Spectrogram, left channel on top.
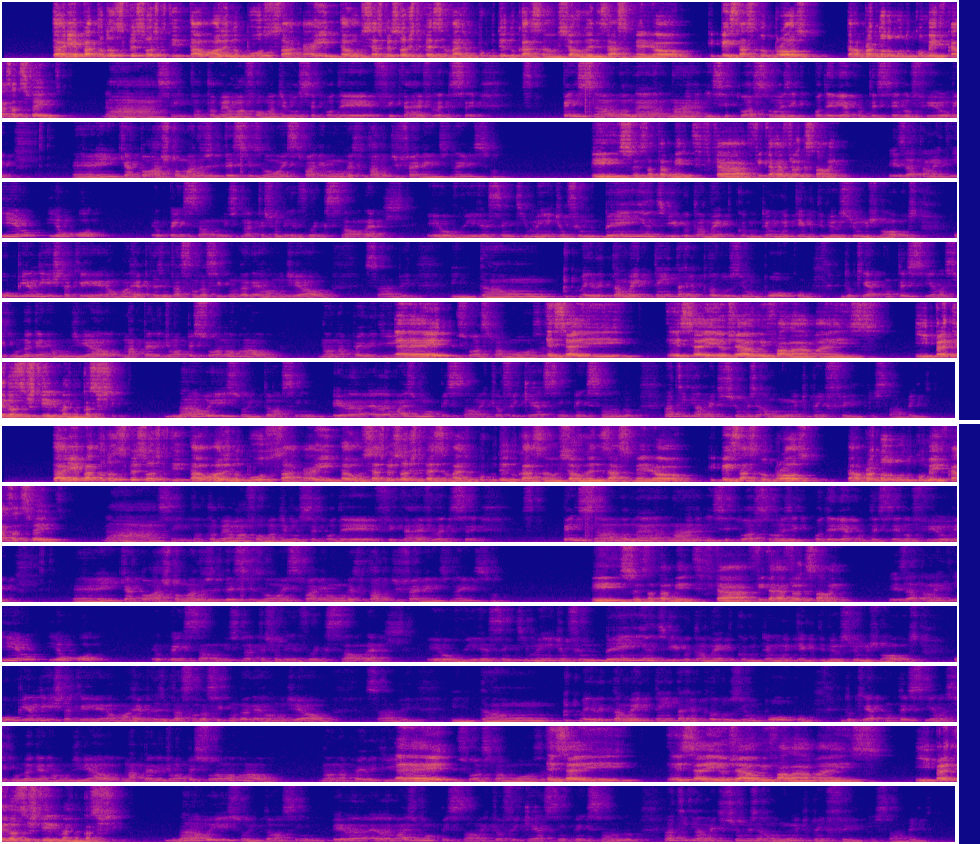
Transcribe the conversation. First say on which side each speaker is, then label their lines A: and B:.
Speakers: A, on the left (about 90°); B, on the left (about 50°).
A: daria para todas as pessoas que estavam ali no poço, saca? E Então, se as pessoas tivessem mais um pouco de educação e se organizassem melhor e pensassem no próximo, dava para todo mundo comer e ficar satisfeito.
B: Ah, sim. Então também é uma forma de você poder ficar reflexi pensando, né, na, na- em situações em que poderia acontecer no filme, é, em que a to- as tomadas de decisões fariam um resultado diferente, né? Isso.
A: Isso, exatamente. Fica, fica a reflexão aí.
B: Exatamente. E eu, e eu, o- eu pensando nisso na questão de reflexão, né? Eu vi recentemente um filme bem antigo também, porque eu não tenho muito tempo de ver os filmes novos, O Pianista, que é uma representação da Segunda Guerra Mundial, sabe? Então, <clears throat> ele também tenta reproduzir um pouco do que acontecia na Segunda Guerra Mundial na pele de uma pessoa normal, não na pele de
A: É,
B: pessoas famosas,
A: Esse
B: entende?
A: aí, esse aí eu já ouvi falar, mas. E pretendo assistir mas nunca assisti.
B: Não, isso. Então, assim, ela, ela é mais uma opção em que eu fiquei assim pensando. Antigamente os filmes eram muito bem feitos, sabe?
